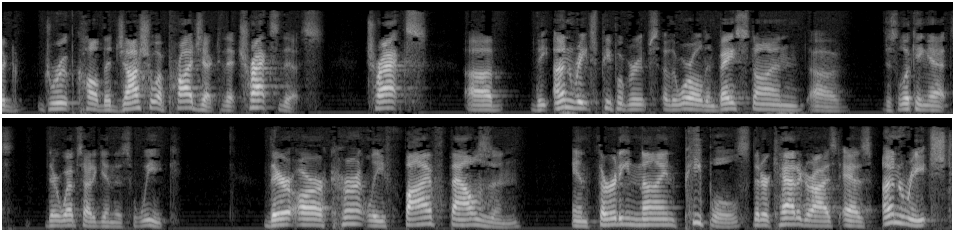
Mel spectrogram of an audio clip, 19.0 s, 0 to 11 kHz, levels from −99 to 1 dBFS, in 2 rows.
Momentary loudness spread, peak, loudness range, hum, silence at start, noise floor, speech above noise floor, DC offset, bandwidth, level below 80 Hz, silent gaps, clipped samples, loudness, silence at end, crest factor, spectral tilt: 16 LU; -6 dBFS; 8 LU; none; 0 s; -75 dBFS; 46 dB; under 0.1%; 8.8 kHz; -68 dBFS; none; under 0.1%; -29 LUFS; 0 s; 22 dB; -5 dB/octave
